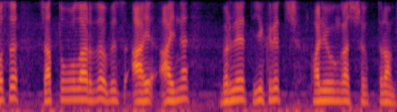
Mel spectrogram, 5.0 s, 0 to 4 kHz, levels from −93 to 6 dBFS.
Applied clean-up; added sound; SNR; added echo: none; none; none; none.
